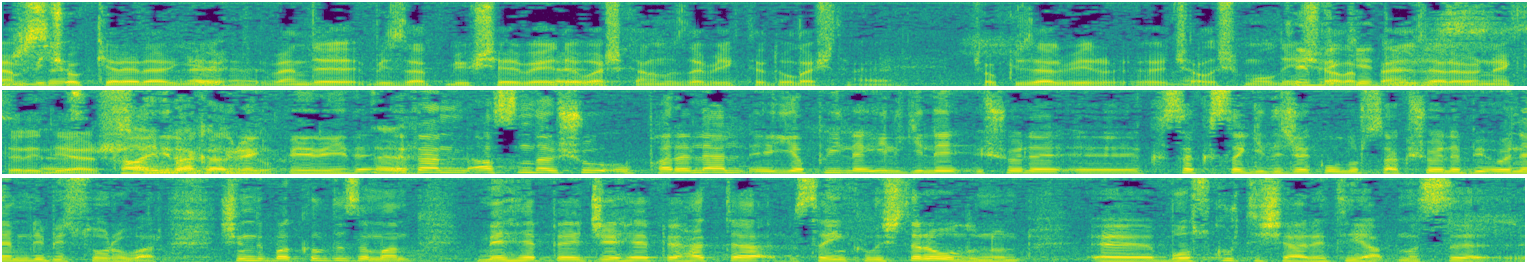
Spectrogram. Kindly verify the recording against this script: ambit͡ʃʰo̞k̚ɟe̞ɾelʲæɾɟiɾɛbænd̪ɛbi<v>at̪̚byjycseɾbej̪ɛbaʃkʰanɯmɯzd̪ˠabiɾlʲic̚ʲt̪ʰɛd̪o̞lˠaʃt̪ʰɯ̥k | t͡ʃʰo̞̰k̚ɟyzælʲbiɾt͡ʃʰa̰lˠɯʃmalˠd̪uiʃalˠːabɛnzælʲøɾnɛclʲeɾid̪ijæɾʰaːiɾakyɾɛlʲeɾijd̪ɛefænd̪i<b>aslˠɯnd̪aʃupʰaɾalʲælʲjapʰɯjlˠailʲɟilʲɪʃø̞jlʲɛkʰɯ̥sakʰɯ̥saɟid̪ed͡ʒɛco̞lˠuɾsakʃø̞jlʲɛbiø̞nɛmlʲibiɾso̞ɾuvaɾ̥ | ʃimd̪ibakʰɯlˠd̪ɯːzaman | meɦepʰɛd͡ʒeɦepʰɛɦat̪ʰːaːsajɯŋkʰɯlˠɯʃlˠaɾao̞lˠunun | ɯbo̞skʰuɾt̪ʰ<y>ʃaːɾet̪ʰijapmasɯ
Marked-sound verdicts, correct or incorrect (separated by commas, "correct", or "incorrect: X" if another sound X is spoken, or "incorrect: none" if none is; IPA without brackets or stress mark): incorrect: z, incorrect: m, incorrect: i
